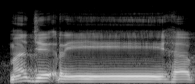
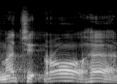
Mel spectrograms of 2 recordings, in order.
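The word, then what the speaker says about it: مجراها: Majriha, bukan majroha, nek fathah, nek i majriha.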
